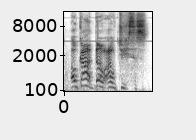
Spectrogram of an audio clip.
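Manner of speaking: high, loud yelp of alarm; panicked outcry. Real, not acted. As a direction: cry out as it blows up on you. Game keeps exploding on player.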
